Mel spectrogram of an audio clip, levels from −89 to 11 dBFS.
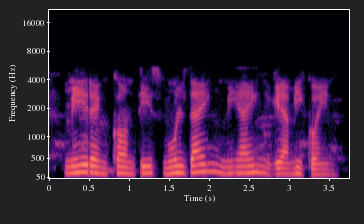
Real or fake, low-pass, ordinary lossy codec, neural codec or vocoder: fake; 5.4 kHz; Opus, 24 kbps; vocoder, 22.05 kHz, 80 mel bands, Vocos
